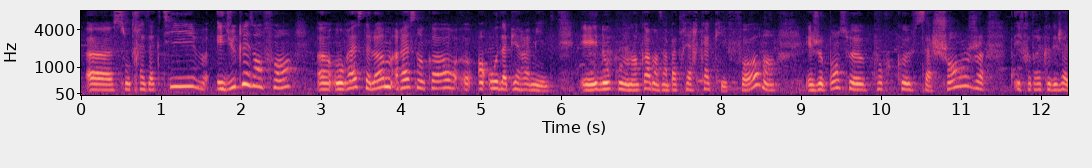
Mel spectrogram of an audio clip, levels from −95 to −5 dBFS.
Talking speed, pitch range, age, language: 210 wpm, 195-245 Hz, 30-49, Arabic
